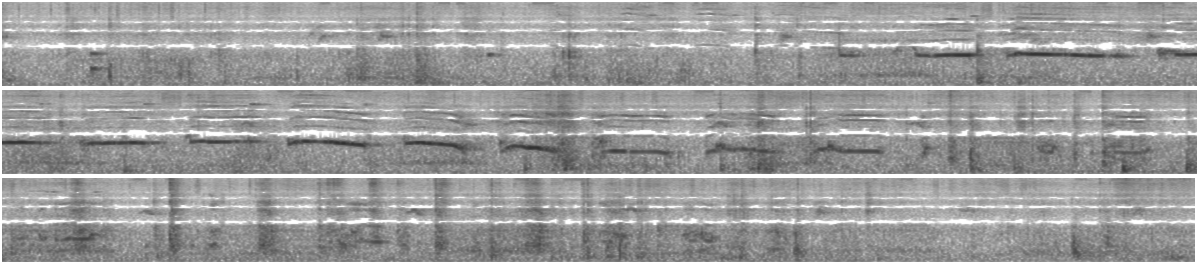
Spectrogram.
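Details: Five-week-old German Rottweiler puppies from a litter of seven males and three females give thin, high whimpers that waver up and down in a close series through the middle of the recording, over soft shuffling and pattering.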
